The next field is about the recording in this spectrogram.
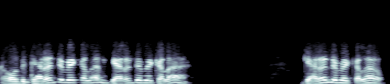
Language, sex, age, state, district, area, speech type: Kannada, male, 45-60, Karnataka, Belgaum, rural, conversation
